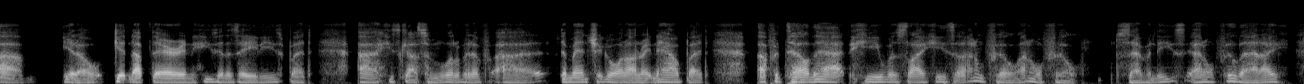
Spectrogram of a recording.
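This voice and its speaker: A somewhat breathy man, fairly low in pitch, at a moderate pace with ordinary pitch variation. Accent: American. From Idaho, US. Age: 50s. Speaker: long-distance hiker and adventure biker. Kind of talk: podcast interview. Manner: halting, many repeated words.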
